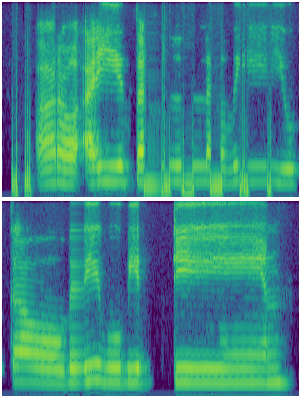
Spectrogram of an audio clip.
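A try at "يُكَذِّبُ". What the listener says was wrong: Bukan yukau. Jangan seperti itu. Yukau. Tapi yukaz.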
